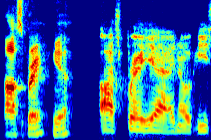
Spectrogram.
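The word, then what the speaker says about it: Ospreay: do you say his last name ospre yeah Osprey yeah I know he says he wants it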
